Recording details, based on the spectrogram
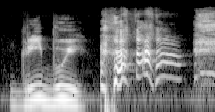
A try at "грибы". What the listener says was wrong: Yeah, I know that like English-speaking people have an issue with saying "ı." Грибы. Бы.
